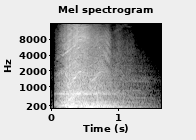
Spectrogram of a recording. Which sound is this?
Effects recorded from the field of the ZOOM H6 recorder,and microphone Oktava MK-012-01,and then processed.
transition, noise, morph, woosh, swoosh, stinger, moves, futuristic, cinematic, Sci-fi, opening, dark, metal, abstract, glitch, metalic, hit, rise, game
